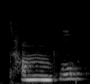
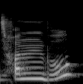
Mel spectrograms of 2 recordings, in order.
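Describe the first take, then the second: First: The first syllable ends with an m sound. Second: The first syllable ends with a clear n sound. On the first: "but it's more comfortable to say" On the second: "you can enunciate it and say"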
